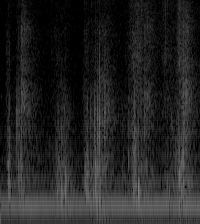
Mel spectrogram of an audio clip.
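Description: A quiet pause between speech: a steady low hum in the room, with a few faint soft clicks.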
